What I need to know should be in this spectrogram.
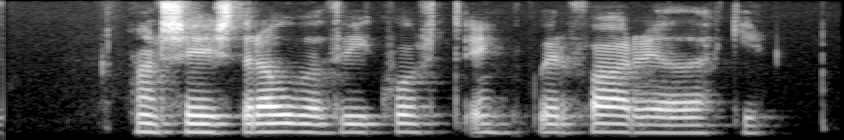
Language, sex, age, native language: Icelandic, female, 30-39, Icelandic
